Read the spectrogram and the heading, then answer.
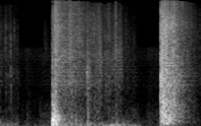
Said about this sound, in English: Sound of December with snow. Snowballs? Snowballs, absolutely. Yeah, what? Wow. I was like, that's a really hard snowball fight. Yeah, sometimes we put ice in the middle of the snowballs.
